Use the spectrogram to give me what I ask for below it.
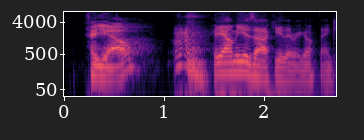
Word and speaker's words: Hayao: I always mispronounce his first name. Miyazaki. Hayao? Hayao Miyazaki.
